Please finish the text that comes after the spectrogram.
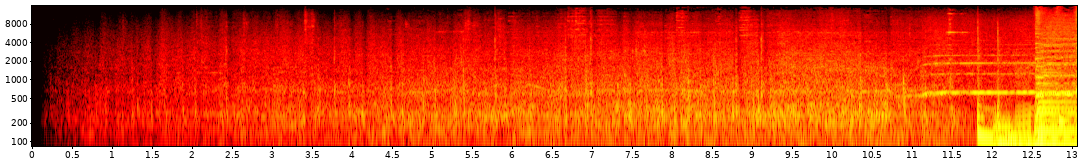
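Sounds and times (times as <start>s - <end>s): train wheels clattering on rails: 0.2s - 11.8s.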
